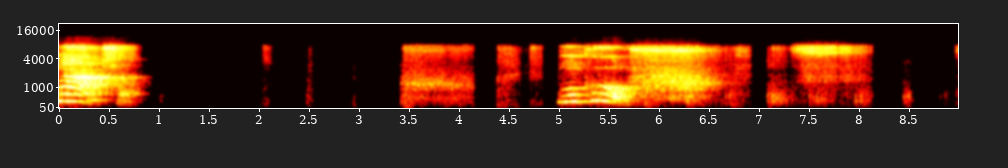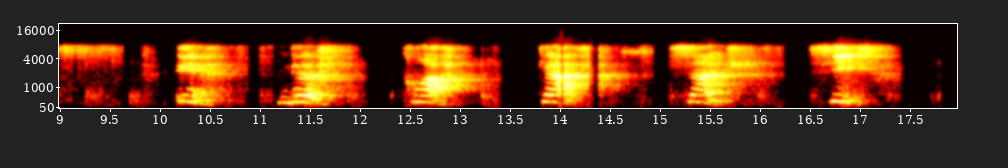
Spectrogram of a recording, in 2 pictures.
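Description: Sneakers thud softly on a floor as a woman jogs in place.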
